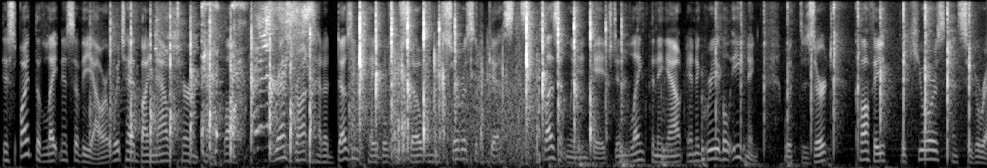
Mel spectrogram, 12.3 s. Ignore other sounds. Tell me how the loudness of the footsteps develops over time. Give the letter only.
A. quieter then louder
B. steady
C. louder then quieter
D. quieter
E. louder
D.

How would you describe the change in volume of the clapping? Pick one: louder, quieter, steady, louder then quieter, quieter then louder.
quieter then louder.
